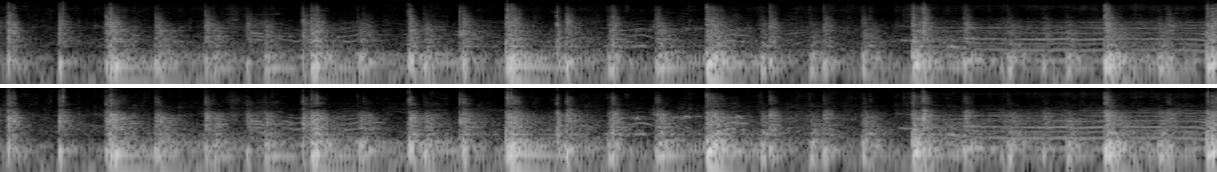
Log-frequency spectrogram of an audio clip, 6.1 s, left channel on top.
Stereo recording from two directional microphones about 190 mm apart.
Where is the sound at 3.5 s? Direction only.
35° left (ahead or behind).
